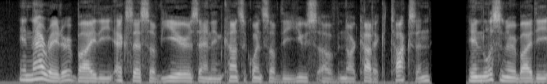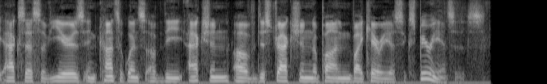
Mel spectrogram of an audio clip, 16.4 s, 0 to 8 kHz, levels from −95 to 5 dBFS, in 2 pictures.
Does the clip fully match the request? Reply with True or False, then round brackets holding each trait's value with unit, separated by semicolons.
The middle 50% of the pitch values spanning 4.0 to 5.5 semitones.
False (2.8 semitones)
